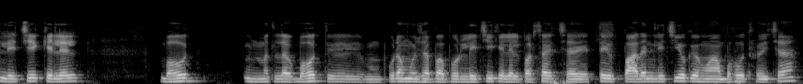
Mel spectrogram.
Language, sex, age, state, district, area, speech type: Maithili, male, 18-30, Bihar, Muzaffarpur, rural, spontaneous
